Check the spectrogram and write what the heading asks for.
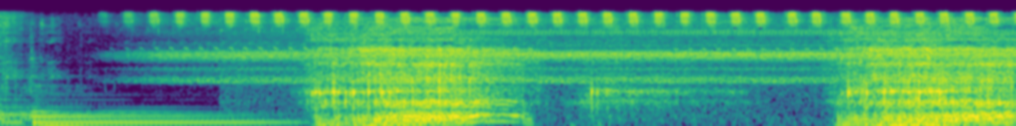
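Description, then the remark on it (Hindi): Two loud, rough, rumbling snores from Bhima, waking Kunti, separated by a quieter pause, following a brief sustained musical tone at the start, with a steady high insect-like hum underneath. “तो अच्छा हुआ कि भीम के खर्राटों से कुंती की नींद टूट गई”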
